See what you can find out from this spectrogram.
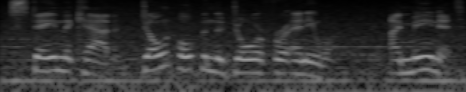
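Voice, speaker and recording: A man's voice: on the high side, a little fast, background noise, close to an everyday voice. An actor playing a tense, urgent male hero in a horror game.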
